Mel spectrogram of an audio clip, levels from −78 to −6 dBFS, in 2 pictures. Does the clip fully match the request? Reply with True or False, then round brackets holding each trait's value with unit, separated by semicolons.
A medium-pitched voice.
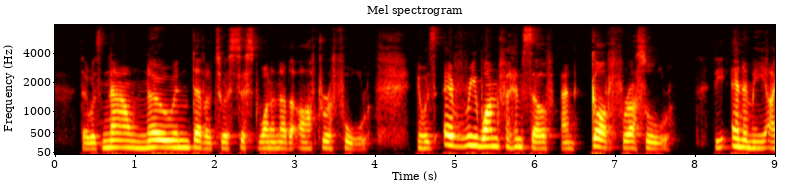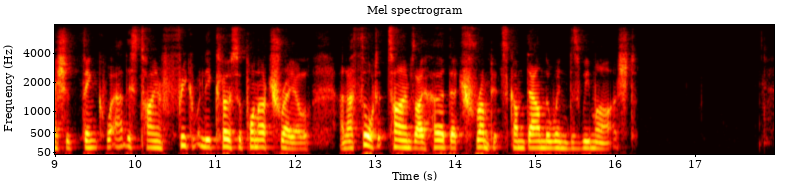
True (155 Hz)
